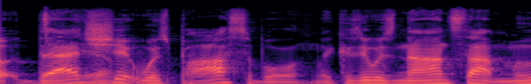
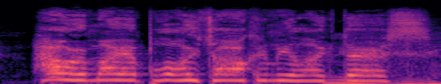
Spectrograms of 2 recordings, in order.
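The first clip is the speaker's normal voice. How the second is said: put-on, very high, outraged, angry outburst voice; 14 semitones higher than usual. Retelling how Kenny reacted to being talked back to: imitating Kenny angry. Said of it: "He would get so mad at me".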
